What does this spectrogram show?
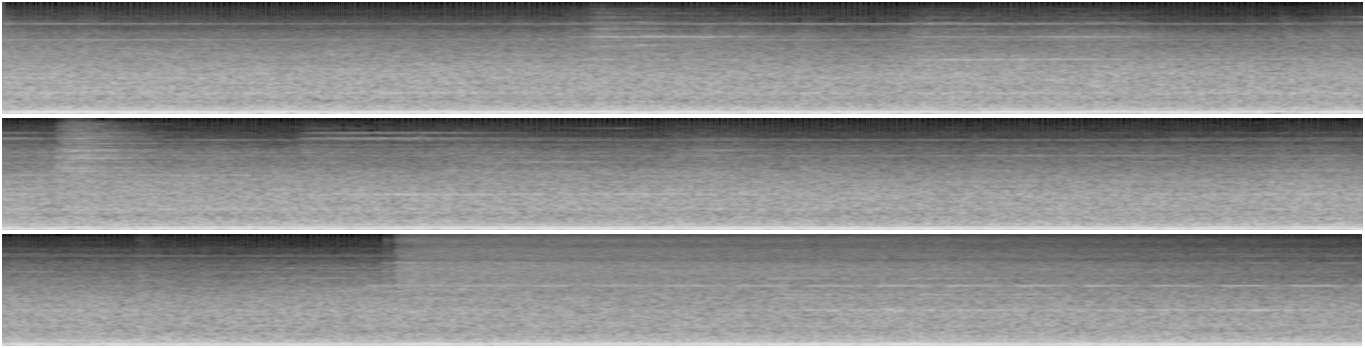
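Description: Caltrain diesel locomotive and its passenger train moving off, a steady low rumble. About fifteen seconds in, a hiss comes in over it.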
